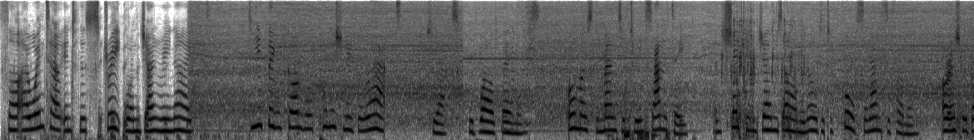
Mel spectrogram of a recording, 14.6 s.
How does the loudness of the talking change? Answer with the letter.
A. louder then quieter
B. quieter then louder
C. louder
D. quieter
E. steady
E.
